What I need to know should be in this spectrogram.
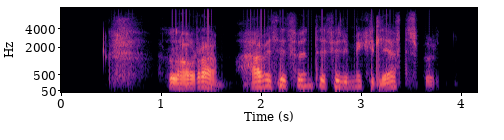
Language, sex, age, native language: Icelandic, male, 60-69, Icelandic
